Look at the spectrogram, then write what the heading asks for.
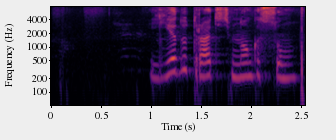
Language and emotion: Russian, neutral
